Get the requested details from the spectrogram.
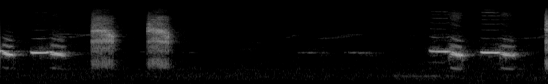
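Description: Kohekohe bird song: clear whistled notes alternate with two harsh, buzzy bursts, then a lull with faint soft notes before another run of whistles and rasping calls. No one speaks.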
